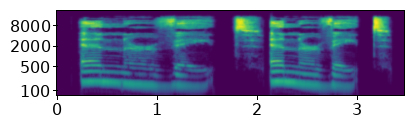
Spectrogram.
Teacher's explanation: Both US and UK have the same pronunciation of this word. Stress -vite. Keep en- and -er short and clear.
